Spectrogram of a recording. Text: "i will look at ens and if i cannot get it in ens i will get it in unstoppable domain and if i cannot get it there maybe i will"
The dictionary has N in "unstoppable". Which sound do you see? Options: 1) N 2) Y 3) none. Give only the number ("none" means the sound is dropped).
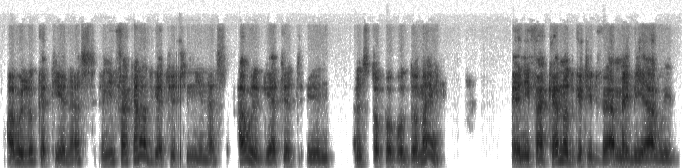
1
